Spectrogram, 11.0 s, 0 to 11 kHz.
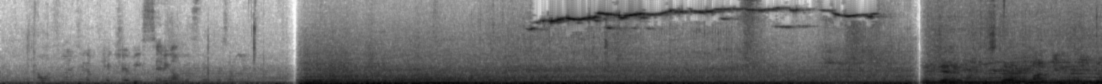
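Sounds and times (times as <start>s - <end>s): vehicles passing: 0.0s - 11.0s.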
